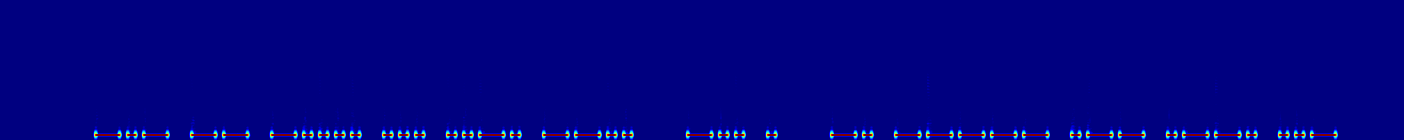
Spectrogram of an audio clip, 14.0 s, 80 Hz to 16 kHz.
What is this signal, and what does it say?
Morse code, heard as a keyed tone, about 16 wpm, 700 Hz. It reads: KM6SFZ DE N0WPU
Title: USA Callsign DE Callsign 15wpm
